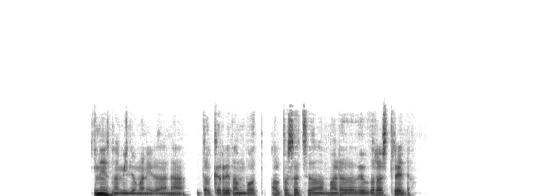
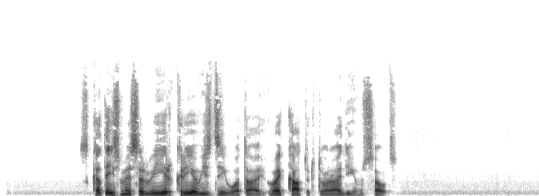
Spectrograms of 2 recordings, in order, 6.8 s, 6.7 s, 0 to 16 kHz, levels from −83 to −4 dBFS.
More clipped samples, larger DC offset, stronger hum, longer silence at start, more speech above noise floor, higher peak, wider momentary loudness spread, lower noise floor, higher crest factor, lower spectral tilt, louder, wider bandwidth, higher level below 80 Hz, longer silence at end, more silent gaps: neither; neither; neither; first, 1.15 s vs 1 s; first, over 68 dB vs 45 dB; about the same, -4 dBFS vs -2 dBFS; first, 14 LU vs 9 LU; first, under -90 dBFS vs -65 dBFS; about the same, 22 dB vs 22 dB; about the same, -6 dB/octave vs -5.5 dB/octave; about the same, -23 LUFS vs -21 LUFS; second, 7.4 kHz vs 10.5 kHz; about the same, -52 dBFS vs -54 dBFS; second, 1.7 s vs 1.85 s; first, 2.39-2.45 s, 3.34-3.38 s vs none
